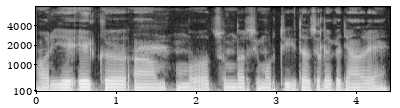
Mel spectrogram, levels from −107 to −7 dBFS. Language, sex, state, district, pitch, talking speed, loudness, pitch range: Hindi, male, Delhi, New Delhi, 115 Hz, 215 wpm, -17 LUFS, 110-115 Hz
